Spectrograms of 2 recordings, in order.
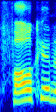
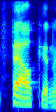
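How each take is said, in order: First: "Falcon" with an open aw vowel; pronounced FAWL-kin. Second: "Falcon" with the short a of cat; pronounced FAL-kin. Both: Shown as a demonstration. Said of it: "is it Falcon or is it Falcon".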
